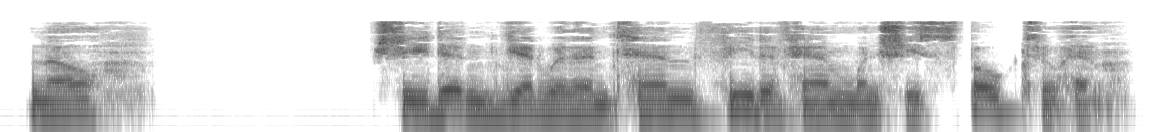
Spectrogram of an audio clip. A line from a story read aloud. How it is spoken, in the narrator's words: he said slowly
